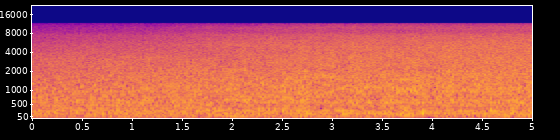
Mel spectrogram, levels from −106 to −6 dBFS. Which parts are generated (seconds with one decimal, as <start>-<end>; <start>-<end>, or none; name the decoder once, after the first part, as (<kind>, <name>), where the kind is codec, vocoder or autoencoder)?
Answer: 1.7-2.2 (codec, SNAC); 2.6-4.1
